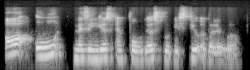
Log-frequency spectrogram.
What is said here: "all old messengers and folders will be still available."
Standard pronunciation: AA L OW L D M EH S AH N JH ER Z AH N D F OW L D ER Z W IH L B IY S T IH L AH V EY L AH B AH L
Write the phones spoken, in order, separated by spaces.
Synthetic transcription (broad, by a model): AA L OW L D M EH S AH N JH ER S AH N F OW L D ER S W IH L B IY S T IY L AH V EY L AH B AH L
